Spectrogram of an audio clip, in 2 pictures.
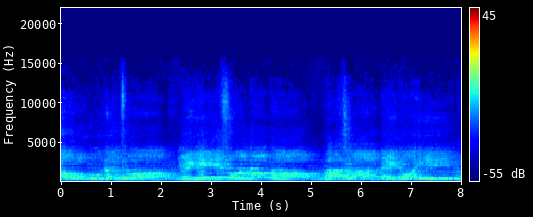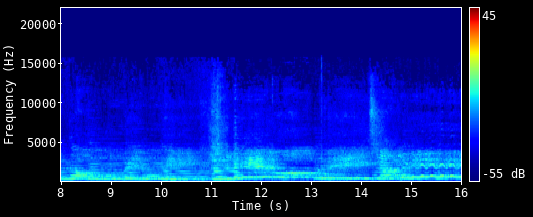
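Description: A small mixed group of men's and women's voices singing a Mandarin worship hymn together, in sustained phrases.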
